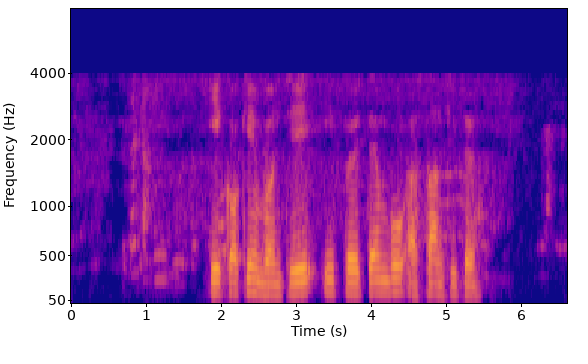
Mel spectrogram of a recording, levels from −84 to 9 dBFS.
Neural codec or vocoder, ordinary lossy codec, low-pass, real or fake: none; AAC, 16 kbps; 7.2 kHz; real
